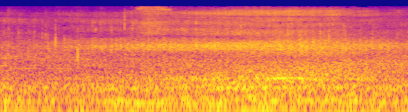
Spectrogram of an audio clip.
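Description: Wind buffeting a phone microphone outdoors: a steady, low rumbling rush.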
